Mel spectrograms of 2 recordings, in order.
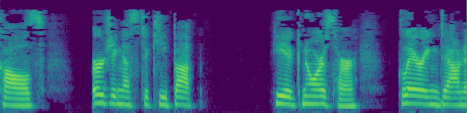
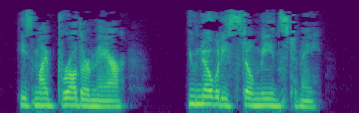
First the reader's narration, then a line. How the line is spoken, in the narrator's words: whispers, almost begging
